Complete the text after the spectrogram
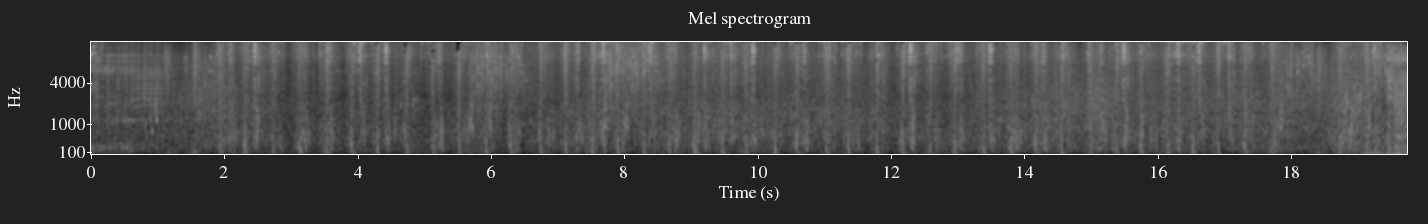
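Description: Quick footsteps crunch on sand.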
